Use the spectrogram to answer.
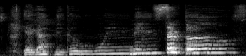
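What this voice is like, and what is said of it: Imitates another person's voice. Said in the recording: “in my Nicki Minaj voice.”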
